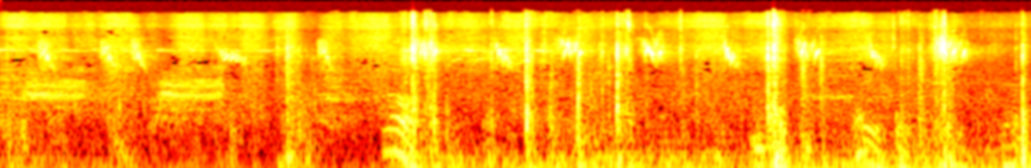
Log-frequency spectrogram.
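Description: Small birds chirping in short, scattered calls over a low steady rumble, with a few light knocks.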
